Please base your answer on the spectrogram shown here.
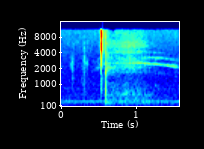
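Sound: cats meowing and caterwauling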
